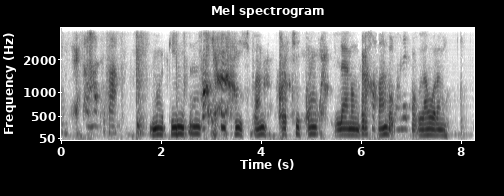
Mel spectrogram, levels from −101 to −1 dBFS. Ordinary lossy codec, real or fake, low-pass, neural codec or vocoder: AAC, 32 kbps; fake; 3.6 kHz; codec, 16 kHz, 2 kbps, X-Codec, HuBERT features, trained on LibriSpeech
